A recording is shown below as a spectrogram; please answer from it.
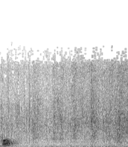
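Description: Soy chorizo and diced onions sizzling in hot oil in a frying pan, stirred and broken up with kitchen tongs.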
